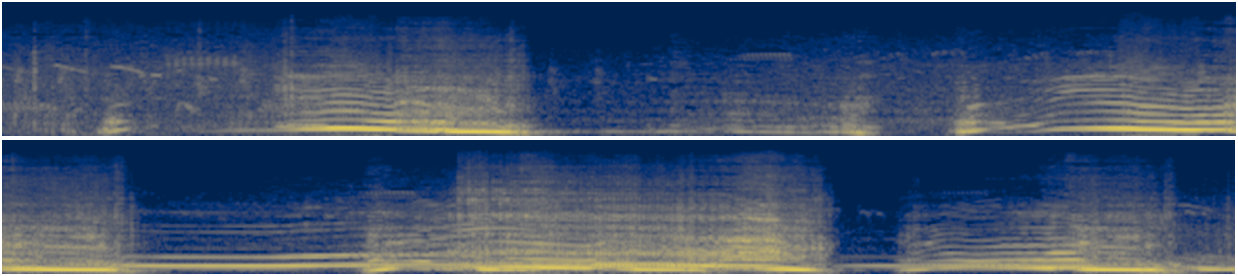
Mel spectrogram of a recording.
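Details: Lion of South Africa roaring in the wild: long, moaning, strongly harmonic calls that rise and then fall in pitch, four drawn-out bouts separated by brief lulls.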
